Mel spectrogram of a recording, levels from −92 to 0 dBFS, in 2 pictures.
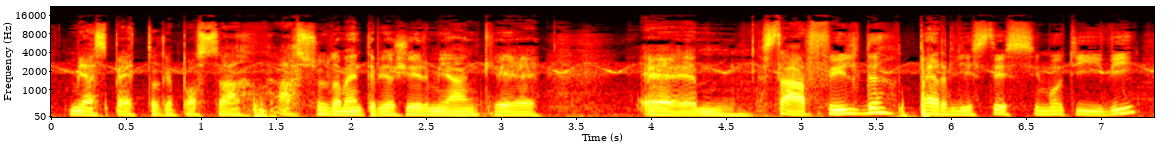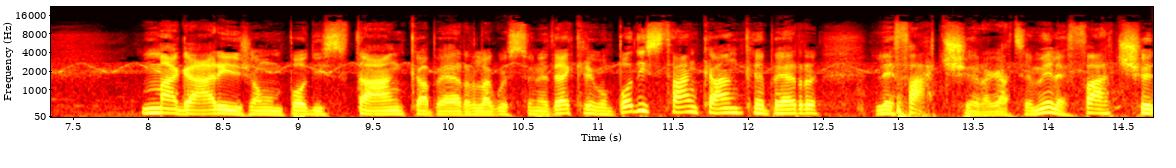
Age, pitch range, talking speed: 30-49, 115-145 Hz, 145 wpm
